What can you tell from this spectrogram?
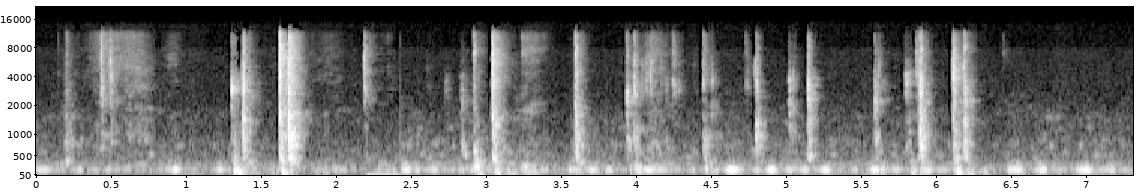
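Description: Faint, irregular clicking and tapping of a computer keyboard and mouse as someone works at a computer, about twenty quick clicks in a few uneven clusters.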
